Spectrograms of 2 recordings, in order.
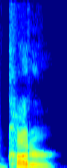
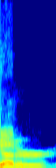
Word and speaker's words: Qatar: oh, and don't call him Cutter because that rhymes with Cutter. gutter, and that's disrespectful. So it's Gutter.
